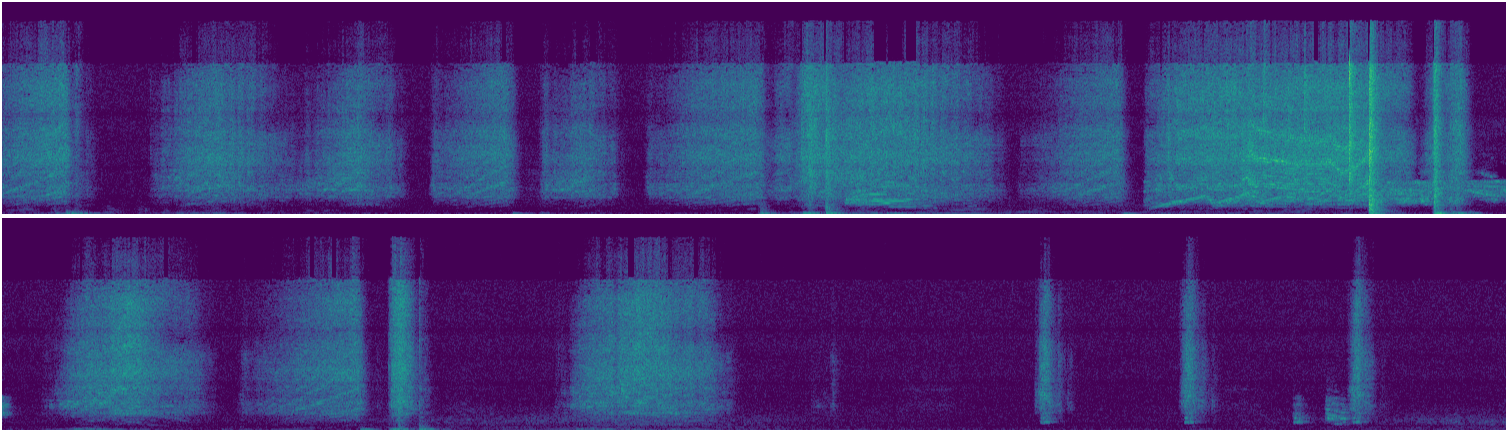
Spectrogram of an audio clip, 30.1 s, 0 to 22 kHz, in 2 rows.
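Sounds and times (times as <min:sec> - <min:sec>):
drone propellers whirring: 0:06.7 - 0:15.0.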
